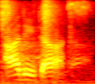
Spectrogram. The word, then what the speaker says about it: Adidas: It's actually pronounced Adidas.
